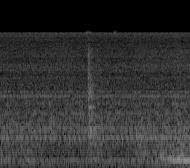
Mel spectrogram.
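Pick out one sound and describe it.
A metal tool rest clicks into place.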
